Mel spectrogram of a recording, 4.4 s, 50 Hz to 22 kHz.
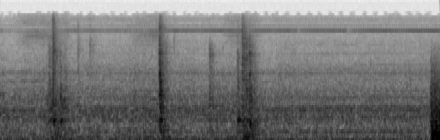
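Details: Magnavox ZV457MG9A DVD/VCR combo, after servicing the mode select switch and VCR mechanism and replacing capacitors, on a final VCR play test. A few soft mechanical clicks as the tape threads, then a quiet, even whir; the deck loads and plays normally.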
